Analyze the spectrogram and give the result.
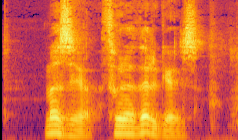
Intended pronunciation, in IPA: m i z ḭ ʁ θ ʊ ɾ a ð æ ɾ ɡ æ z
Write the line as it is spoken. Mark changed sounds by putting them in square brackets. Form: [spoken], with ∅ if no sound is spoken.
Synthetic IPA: m [æ] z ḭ ʁ θ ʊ ɾ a ð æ ɾ ɡ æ z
